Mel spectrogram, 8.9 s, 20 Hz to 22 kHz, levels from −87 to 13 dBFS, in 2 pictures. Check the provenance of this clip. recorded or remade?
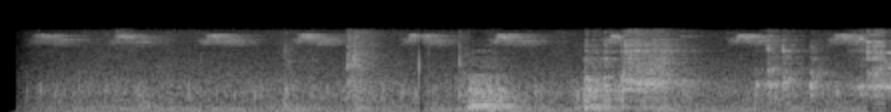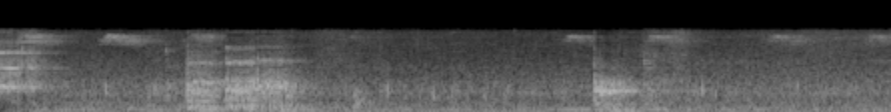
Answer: recorded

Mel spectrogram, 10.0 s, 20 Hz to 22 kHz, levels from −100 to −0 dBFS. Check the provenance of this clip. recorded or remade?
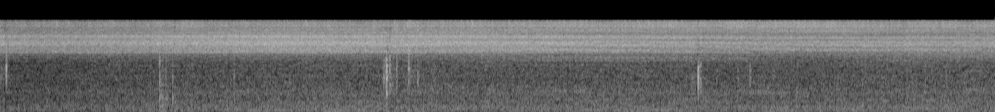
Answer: remade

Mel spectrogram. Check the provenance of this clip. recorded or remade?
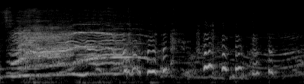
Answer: recorded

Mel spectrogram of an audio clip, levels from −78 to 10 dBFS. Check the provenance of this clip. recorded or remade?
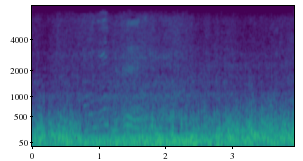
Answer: recorded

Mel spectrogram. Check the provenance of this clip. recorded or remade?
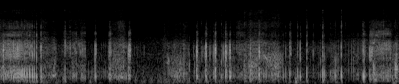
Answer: recorded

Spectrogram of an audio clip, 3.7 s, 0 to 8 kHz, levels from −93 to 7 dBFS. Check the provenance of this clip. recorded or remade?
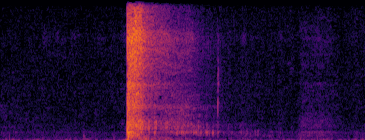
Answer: recorded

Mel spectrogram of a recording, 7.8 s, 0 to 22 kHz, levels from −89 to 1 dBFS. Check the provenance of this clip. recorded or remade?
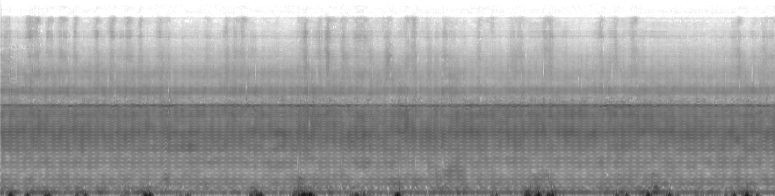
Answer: remade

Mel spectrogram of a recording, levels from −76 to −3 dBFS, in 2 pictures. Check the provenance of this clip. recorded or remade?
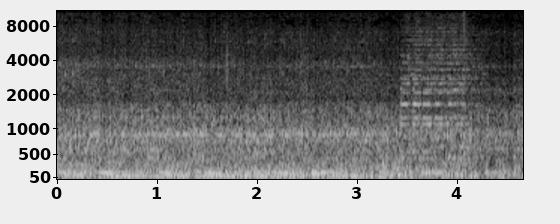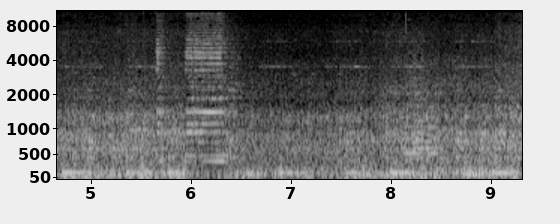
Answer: recorded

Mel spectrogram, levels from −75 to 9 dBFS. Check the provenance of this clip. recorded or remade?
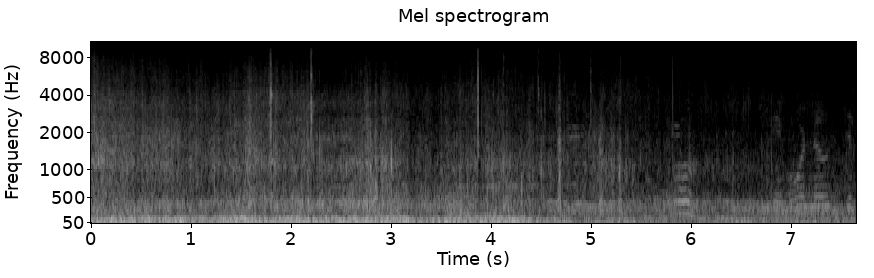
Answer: recorded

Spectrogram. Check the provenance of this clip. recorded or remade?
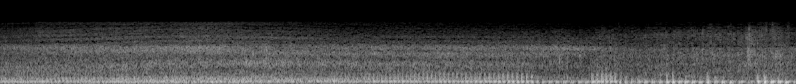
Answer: remade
